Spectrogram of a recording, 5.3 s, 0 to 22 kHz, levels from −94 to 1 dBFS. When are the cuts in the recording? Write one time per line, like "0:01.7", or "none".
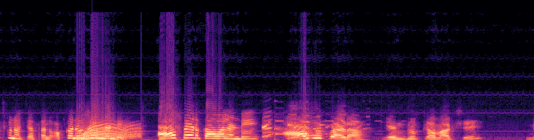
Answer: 0:01.4
0:03.7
